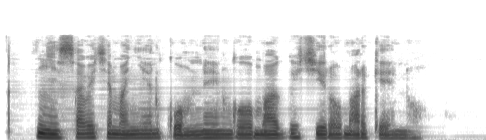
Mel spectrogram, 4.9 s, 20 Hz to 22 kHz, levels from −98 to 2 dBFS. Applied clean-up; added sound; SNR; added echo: neural mask model DeepFilterNet 3.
